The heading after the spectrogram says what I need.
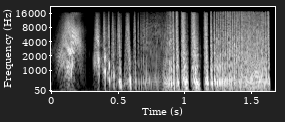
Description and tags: an angry synthesized dog and cat going at it.
TwEak the Mods
leftfield, acid, bass, electro, alesis, base, glitch, small, beats, chords, micron, synth, ambient, kat, thumb, idm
